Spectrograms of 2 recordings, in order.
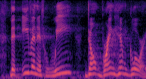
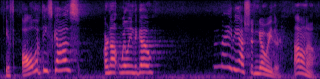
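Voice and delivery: doubting soldier's thought; 8 semitones higher than usual. Pretend. Imagined doubter's thought, voiced.

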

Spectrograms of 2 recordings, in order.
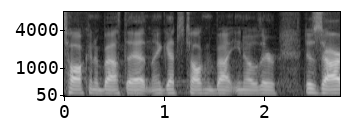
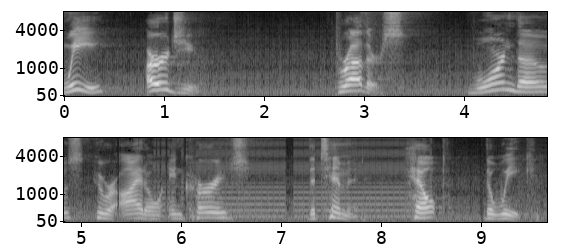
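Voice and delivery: slow, emphatic scripture reading; deliberate reading of the verse; 2 semitones higher, much slower than usual. Acted. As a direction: give each phrase weight and pause. Rereads scripture slowly.

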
